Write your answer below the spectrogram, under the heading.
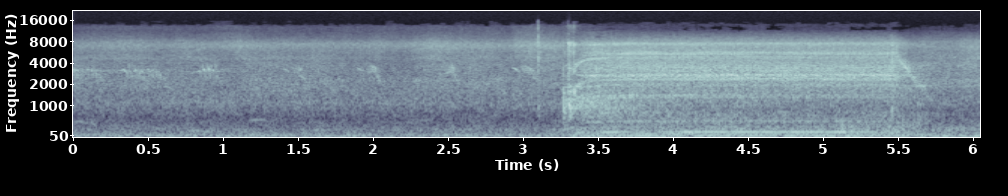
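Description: FPV drone's electric motors spinning at idle on the ground: a steady whine of several pitches that starts abruptly about three seconds in and cuts off about two seconds later, over a steady background hiss.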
